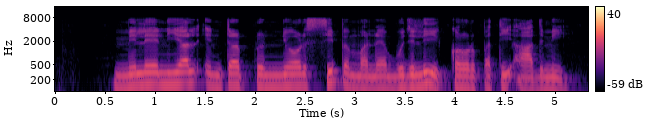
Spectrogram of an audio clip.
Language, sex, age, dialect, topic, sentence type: Maithili, male, 18-24, Bajjika, banking, statement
